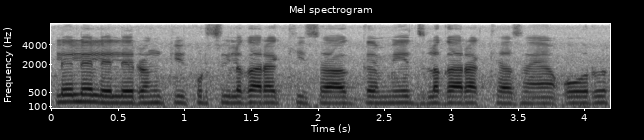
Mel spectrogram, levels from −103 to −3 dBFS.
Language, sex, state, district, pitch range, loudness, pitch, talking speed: Hindi, female, Haryana, Jhajjar, 170-185 Hz, -15 LUFS, 180 Hz, 185 wpm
